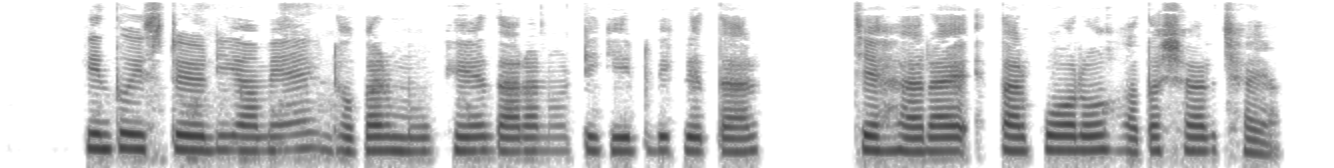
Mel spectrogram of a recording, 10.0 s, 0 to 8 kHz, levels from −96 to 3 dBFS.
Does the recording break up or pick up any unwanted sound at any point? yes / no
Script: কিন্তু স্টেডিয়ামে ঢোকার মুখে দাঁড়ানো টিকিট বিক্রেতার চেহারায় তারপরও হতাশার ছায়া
no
